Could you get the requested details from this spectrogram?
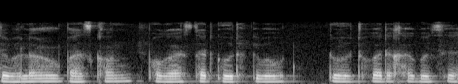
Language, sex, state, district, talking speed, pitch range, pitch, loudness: Assamese, male, Assam, Sonitpur, 130 wpm, 130-140 Hz, 135 Hz, -15 LUFS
